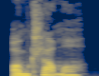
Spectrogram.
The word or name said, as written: omklamre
